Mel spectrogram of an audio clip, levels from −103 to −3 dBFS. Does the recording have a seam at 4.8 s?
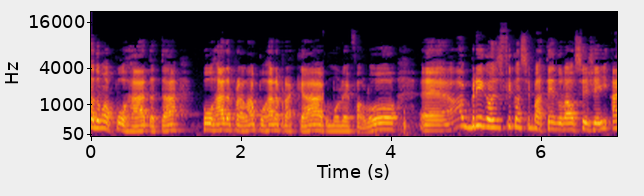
no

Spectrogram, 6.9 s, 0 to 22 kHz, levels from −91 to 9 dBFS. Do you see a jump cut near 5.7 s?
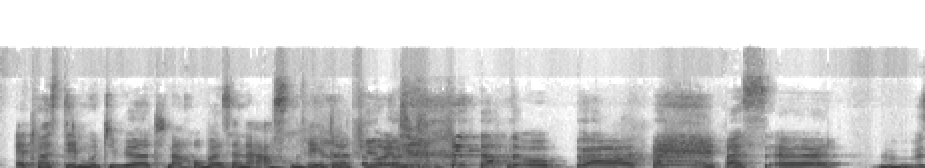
no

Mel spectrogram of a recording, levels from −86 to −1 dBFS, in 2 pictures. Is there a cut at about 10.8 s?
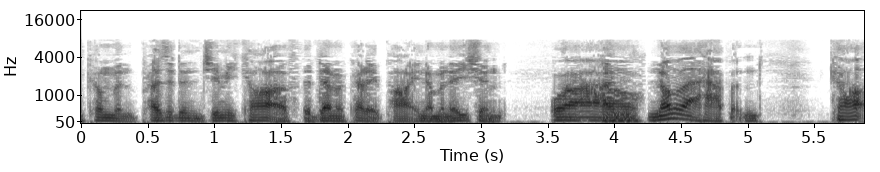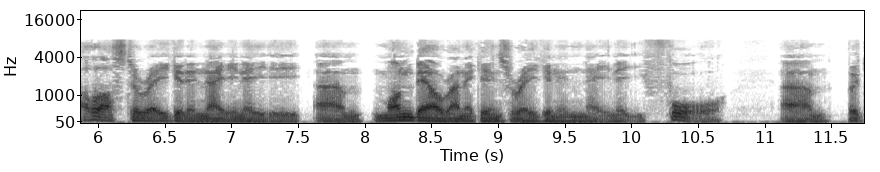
no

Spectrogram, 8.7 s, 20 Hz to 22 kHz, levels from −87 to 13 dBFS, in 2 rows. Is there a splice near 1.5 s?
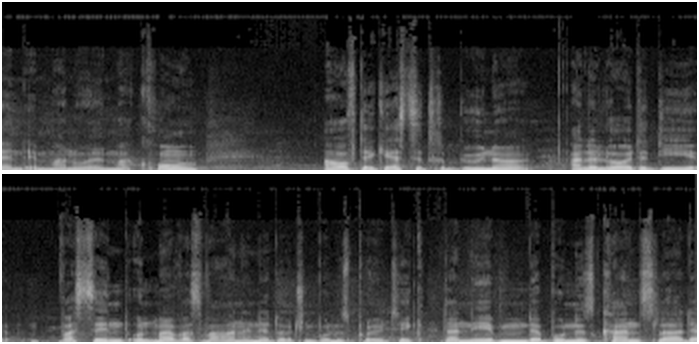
no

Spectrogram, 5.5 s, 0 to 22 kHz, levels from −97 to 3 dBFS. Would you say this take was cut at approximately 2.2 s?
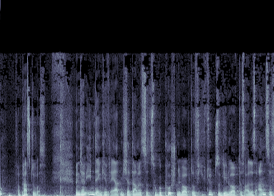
yes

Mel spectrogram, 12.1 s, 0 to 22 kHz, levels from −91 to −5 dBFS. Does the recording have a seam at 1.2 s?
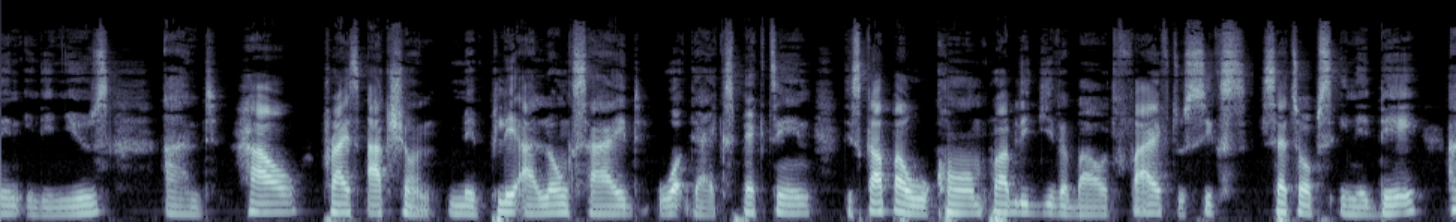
no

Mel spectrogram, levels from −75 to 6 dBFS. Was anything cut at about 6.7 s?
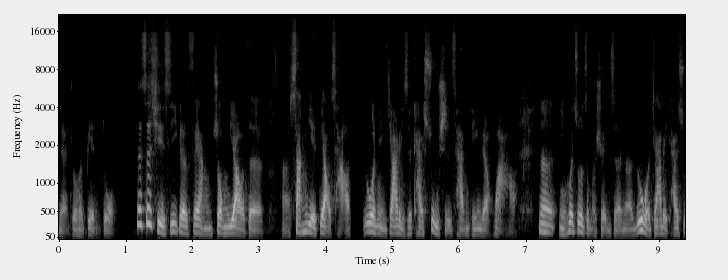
no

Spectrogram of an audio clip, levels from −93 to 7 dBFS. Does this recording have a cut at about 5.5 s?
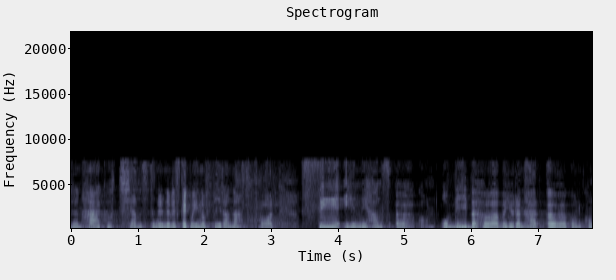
yes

